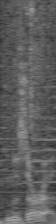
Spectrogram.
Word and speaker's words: Missouri: time for for a spell I'd say in Missouri you say it's it said there for a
